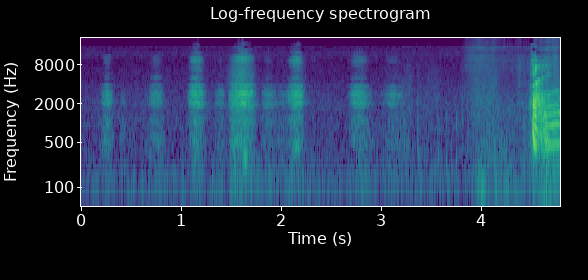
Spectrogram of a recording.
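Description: Series of short catching breaths building up, then one sharp, wet sneeze at the end.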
